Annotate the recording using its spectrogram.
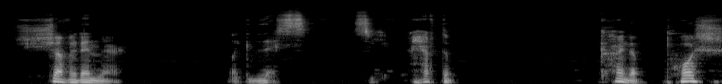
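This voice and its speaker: Delivered at a very slow pace with long, frequent pauses, the voice shows vocal fry and very wide pitch swings. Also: man, fairly low pitch for a man, big swings in loudness. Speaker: streamer doing a repair. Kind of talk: casual live-stream chat while working. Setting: live stream.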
